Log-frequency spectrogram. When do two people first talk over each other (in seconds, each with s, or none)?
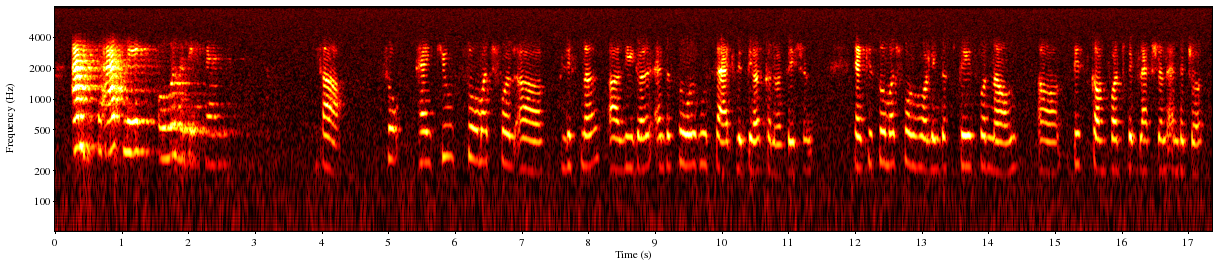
none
